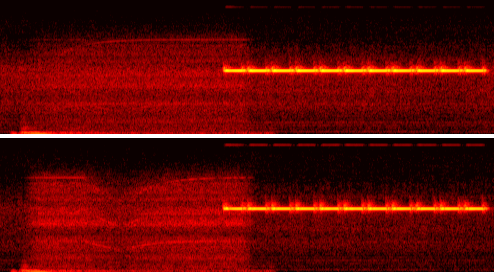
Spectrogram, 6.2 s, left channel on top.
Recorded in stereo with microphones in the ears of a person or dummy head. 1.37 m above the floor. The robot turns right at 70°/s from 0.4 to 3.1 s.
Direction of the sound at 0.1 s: 45° left (ahead or behind).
